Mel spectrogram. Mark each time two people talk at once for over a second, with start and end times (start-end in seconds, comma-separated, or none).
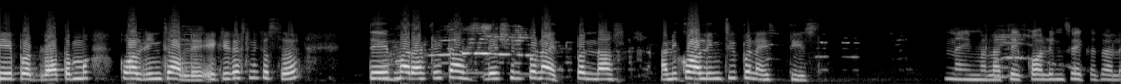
none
